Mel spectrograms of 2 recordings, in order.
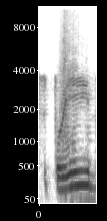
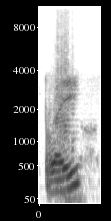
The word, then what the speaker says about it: Spree: About an hour and a half from Berlin, in a little area that is spelled like Spree, but they say it like Spray, the Spree Forest area, and Spree, and that sounded Irish the way I said it, but they say Spray, but it's more like Spray on the A, but it is a lovely area.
